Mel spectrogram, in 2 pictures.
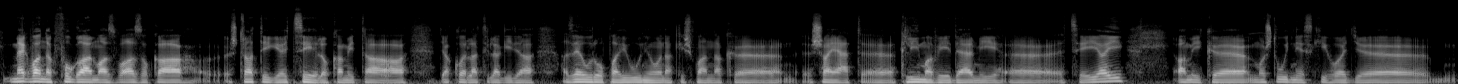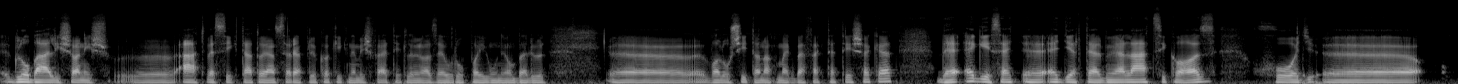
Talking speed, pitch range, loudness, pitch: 120 wpm, 95-105 Hz, -26 LUFS, 100 Hz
